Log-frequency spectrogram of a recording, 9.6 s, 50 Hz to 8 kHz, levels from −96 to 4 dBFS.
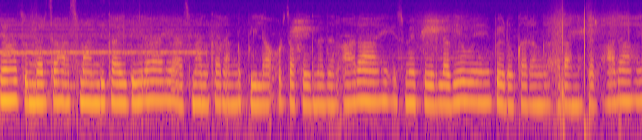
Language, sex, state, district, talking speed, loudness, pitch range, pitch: Hindi, female, Maharashtra, Chandrapur, 195 wpm, -26 LUFS, 185-200 Hz, 195 Hz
